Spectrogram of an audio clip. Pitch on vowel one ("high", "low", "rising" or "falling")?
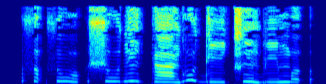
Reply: high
